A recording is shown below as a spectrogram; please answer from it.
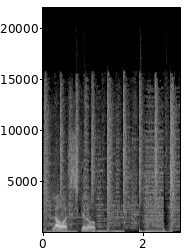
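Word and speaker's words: Laurs Skjellerup: people and fans uh this is how I say my name L skill what does it mean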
